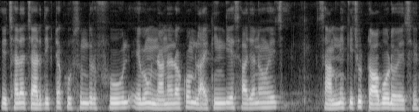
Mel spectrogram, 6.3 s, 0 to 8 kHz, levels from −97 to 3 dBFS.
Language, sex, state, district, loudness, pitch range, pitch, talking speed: Bengali, male, West Bengal, Malda, -17 LUFS, 120-130 Hz, 125 Hz, 155 wpm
